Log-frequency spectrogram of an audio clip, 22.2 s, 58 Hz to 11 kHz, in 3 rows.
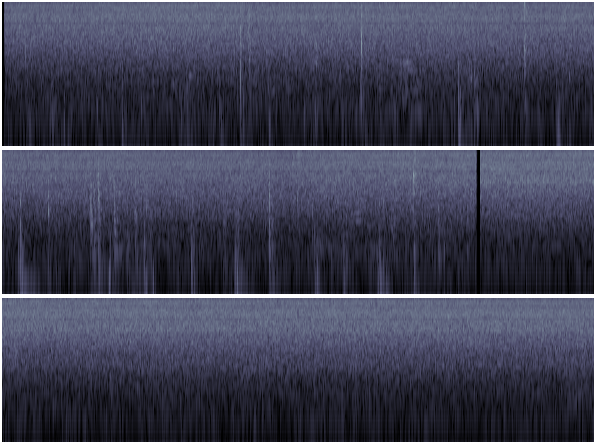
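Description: Steady rushing of a forest waterfall. Irregular footfalls and knocks on the trail sound over it for the first half. After a cut about 13 seconds in, only the even rush of the falling water remains.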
